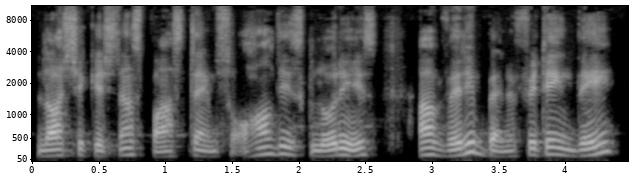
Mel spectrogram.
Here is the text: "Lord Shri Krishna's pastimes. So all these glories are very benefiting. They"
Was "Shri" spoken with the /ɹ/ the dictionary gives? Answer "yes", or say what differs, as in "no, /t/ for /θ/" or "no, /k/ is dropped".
no, /ɹ/ is dropped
